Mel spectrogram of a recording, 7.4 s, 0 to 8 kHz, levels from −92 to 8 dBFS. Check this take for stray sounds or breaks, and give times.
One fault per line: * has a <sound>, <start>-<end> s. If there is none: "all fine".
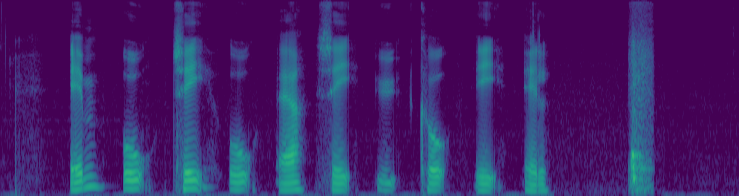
* has a whoosh, 6.3-6.5 s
